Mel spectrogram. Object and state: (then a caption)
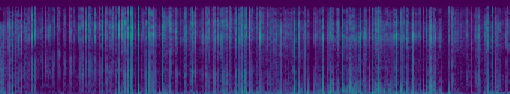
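Fake plastic tomato. Long pink nails tap rapidly on an artificial red tomato held in the hands, making a fast, continuous run of dry, crackly clicks. Each tap has a dull low thump with a bright, short snap that dies away almost instantly.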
